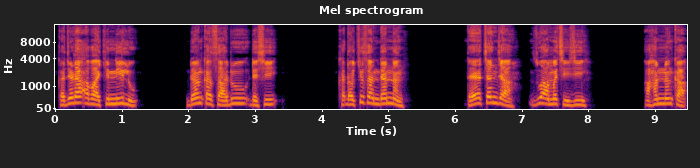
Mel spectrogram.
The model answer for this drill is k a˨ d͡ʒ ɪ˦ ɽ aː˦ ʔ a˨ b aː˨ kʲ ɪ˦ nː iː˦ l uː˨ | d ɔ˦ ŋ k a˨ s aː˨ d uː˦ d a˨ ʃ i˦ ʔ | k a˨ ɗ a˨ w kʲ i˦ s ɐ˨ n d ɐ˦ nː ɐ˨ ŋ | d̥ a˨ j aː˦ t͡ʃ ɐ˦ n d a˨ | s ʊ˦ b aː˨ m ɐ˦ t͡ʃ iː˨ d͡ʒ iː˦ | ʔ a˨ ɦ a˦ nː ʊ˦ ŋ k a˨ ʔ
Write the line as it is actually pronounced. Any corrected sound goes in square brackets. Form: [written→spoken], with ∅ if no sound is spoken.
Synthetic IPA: k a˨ d͡ʒ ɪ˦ ɽ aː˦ ʔ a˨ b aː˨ kʲ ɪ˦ nː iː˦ l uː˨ | d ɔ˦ ŋ k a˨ s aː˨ d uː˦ d a˨ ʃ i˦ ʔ | k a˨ ɗ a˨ w kʲ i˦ s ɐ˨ n d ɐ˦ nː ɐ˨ ŋ | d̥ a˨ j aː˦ t͡ʃ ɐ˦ n [d→d͡ʒ] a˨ | [s→z] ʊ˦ [b→w] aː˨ m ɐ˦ t͡ʃ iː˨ d͡ʒ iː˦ | ʔ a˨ ɦ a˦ nː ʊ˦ ŋ k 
